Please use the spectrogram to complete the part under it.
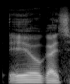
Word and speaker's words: heir: 자, 이거와 같은 말이 에어가 있습니다. 써주세요. H-E-I-R. 물론 H는 무음이고 읽을 때는 에어라고 읽습니다.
